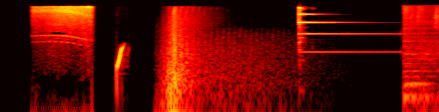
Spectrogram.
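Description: Animated logo intro sound effects: a short whoosh, a quick rising pop, a sudden swoosh hit that fades, then a single bright chime about three seconds in, ringing as it dies away.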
